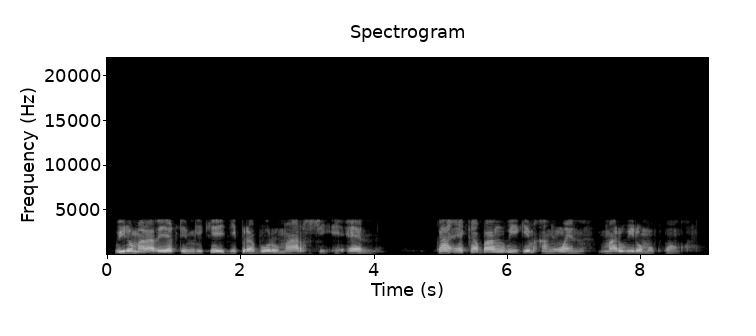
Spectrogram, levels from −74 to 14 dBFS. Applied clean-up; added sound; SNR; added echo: neural mask model Resemble Enhance denoiser.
